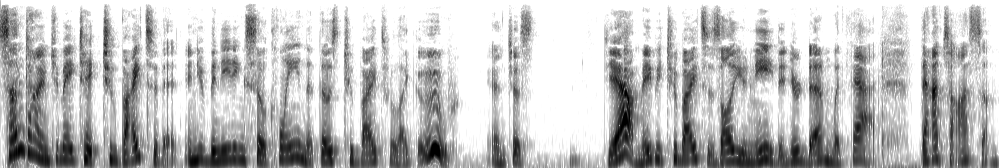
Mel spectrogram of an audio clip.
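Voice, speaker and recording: Over a quiet background, a woman talks at a fairly quick pace. Her pitch is medium and her intonation lively. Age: 60s. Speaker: weight loss coach and podcast host. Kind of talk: solo podcast monologue. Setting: home office.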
